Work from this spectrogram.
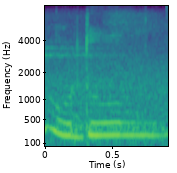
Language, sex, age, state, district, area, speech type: Urdu, female, 30-45, Uttar Pradesh, Aligarh, rural, spontaneous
